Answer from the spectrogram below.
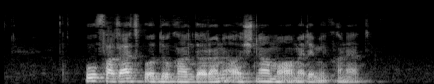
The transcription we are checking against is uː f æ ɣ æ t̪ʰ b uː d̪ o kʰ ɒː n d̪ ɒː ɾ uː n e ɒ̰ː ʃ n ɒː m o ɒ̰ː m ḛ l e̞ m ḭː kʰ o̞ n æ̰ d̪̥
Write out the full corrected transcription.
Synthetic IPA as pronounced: uː f æ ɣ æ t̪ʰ b ɒː d̪ o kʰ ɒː n d̪ ɒː ɾ ɒː n e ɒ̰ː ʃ n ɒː m o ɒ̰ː m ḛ l e̞ m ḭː kʰ o̞ n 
